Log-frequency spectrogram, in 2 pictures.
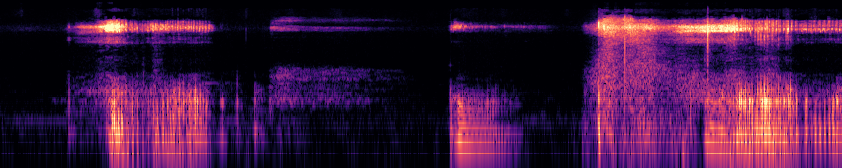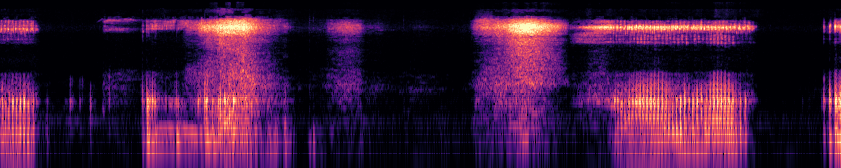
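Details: A Boston Terrier snores in rough, rasping bursts with breathy snorts between them while asleep.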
